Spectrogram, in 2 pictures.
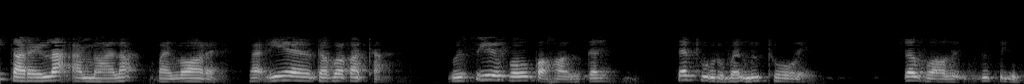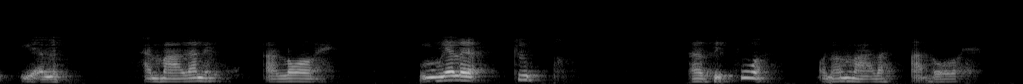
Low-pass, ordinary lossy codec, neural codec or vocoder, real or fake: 3.6 kHz; MP3, 16 kbps; codec, 16 kHz, 1 kbps, FunCodec, trained on Chinese and English, 50 frames a second; fake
